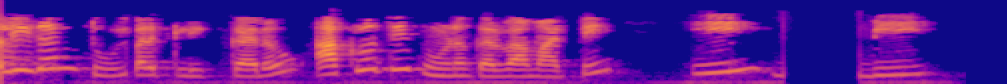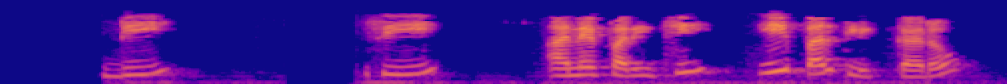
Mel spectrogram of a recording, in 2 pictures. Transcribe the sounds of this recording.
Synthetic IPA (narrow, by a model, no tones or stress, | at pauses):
pɔliɡənʈulpəɾklikːəɾoakɾut̪ipuɾɳəkəɾʋamaʈe | i | bi | bi | si | ənefəɾit͡ʃʰiːpəɾklikːəɾo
